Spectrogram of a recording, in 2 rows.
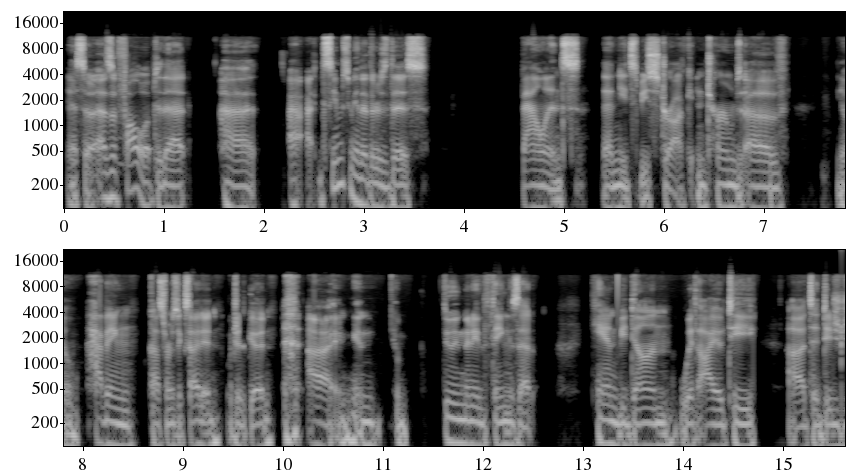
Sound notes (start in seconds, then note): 9.4 chuckling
